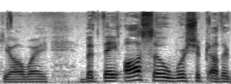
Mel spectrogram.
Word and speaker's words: Yahweh: god uh who is has the name Yahweh pronounced something like Yahweh but they also worshiped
